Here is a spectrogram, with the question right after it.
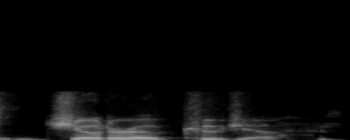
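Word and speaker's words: Jotaro Kujo: It's Jotaro Kuju.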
